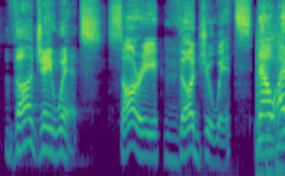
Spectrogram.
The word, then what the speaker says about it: JWittz: It's actually pronounced the JWittz.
